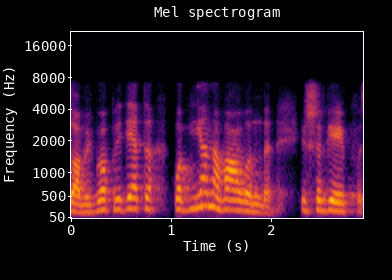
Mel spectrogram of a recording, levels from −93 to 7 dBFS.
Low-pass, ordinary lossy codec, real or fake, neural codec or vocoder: 7.2 kHz; Opus, 32 kbps; fake; codec, 16 kHz, 0.8 kbps, ZipCodec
